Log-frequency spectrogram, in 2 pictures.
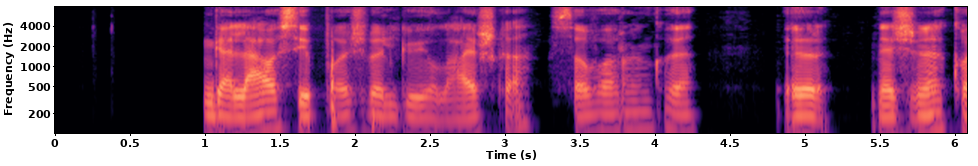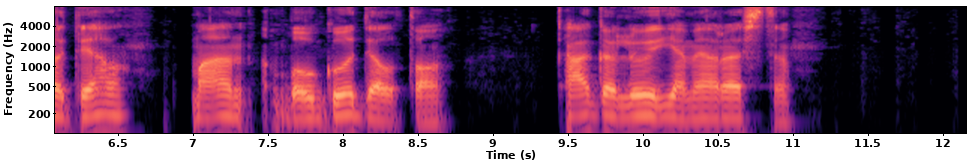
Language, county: Lithuanian, Kaunas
